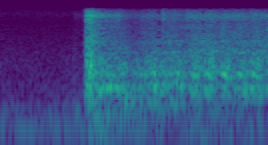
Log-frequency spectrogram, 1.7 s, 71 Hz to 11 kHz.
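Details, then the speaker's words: C4 Corvette with Cross-Fire injection, fuel pump relay pulling in and fuel heard reaching injectors but they don't fire; starter churns steadily, never catches; owner suspects the ECM. "I can actually hear the fuel coming to the fuel injectors. You can actually hear it. So they're just not firing."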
